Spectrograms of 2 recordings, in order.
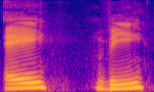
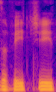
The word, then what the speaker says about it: Avicii: Can you spell that? I'm singing it in my head right now. Avicii is A-V-I-C-I-I.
